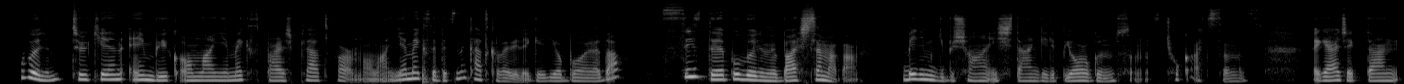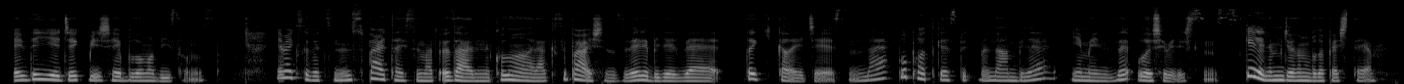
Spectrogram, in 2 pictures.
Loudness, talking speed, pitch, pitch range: -35 LUFS, 120 wpm, 190 Hz, 170-225 Hz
